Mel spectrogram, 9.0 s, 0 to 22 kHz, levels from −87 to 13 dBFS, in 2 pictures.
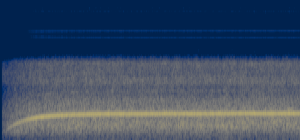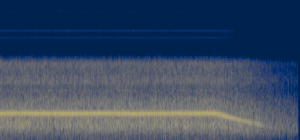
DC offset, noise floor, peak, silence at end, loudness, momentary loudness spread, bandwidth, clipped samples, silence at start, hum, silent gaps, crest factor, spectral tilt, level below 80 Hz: under 0.1%; -41 dBFS; -10 dBFS; 0.1 s; -20 LUFS; 4 LU; 4.1 kHz; under 0.1%; 0.1 s; none; none; 10 dB; -5.5 dB/octave; -60 dBFS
